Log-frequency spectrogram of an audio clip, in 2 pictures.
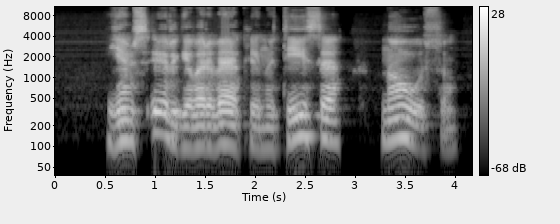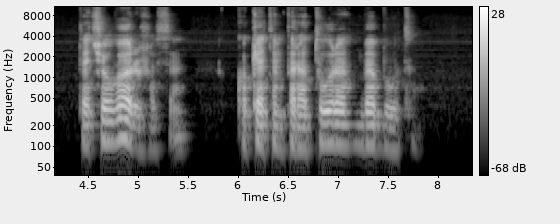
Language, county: Lithuanian, Klaipėda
